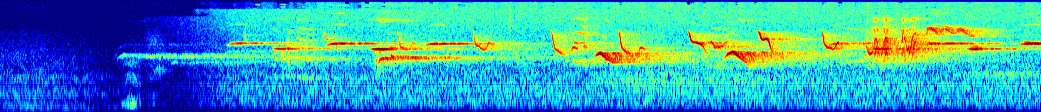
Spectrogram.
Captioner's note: nature Noises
